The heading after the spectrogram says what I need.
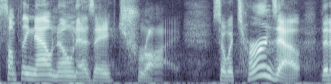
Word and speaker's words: trie: a fancier tree and it's short for retrieval but pronounced try for weird historical reasons but a TR is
